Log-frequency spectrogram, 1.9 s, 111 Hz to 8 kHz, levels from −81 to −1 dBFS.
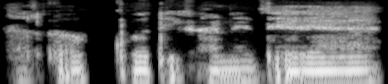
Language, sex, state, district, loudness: Hindi, male, Bihar, Vaishali, -16 LUFS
